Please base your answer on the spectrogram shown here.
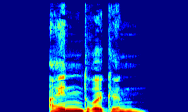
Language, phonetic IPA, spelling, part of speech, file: German, [ˈaɪ̯ndʁʏkŋ̩], Eindrücken, noun, De-Eindrücken.ogg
